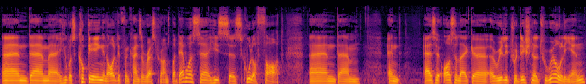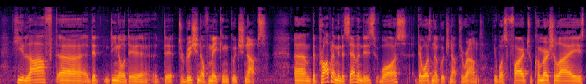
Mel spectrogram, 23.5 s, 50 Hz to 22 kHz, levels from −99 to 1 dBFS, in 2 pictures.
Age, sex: 40-59, male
